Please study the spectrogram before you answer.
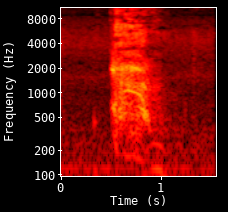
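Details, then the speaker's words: Single harsh cough with throat clearing, fading over about half a second in a quiet room; recorded among house cats, and the speaker remarks there is a cough with a cold. "May ubo tayo mga boss, may ubo. Sipon ubo."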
